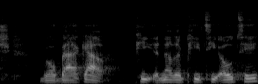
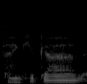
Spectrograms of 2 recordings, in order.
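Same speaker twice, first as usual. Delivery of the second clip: softer, whispered prayer; whispered thanks; 2 semitones lower, 14 dB quieter than usual. Real, not acted. Father hugging his son after seventy-two days, whispered prayer. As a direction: breathe the thanks to God.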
